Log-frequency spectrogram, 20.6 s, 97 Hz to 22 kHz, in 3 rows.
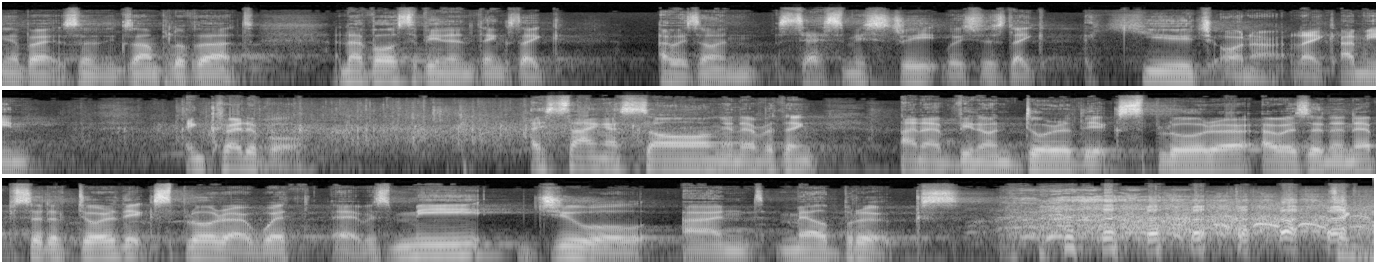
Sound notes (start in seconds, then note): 7.2 applause; 18.6 laughter, cheers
